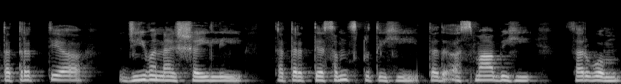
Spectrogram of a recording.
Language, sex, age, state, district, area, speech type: Sanskrit, female, 30-45, Karnataka, Dharwad, urban, spontaneous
